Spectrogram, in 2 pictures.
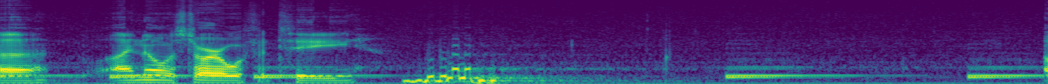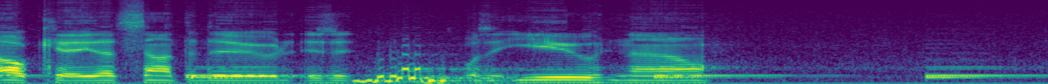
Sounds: speech

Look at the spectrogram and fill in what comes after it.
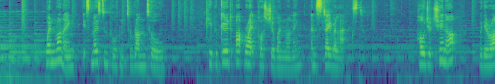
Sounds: inside a small room, speech, music

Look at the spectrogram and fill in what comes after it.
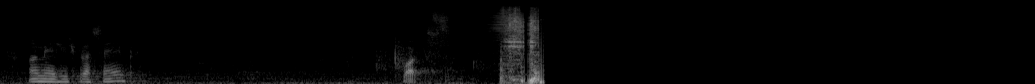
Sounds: strike lighter

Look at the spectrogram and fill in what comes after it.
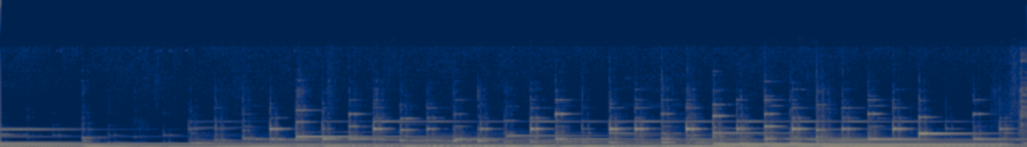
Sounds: music, vibraphone, percussion

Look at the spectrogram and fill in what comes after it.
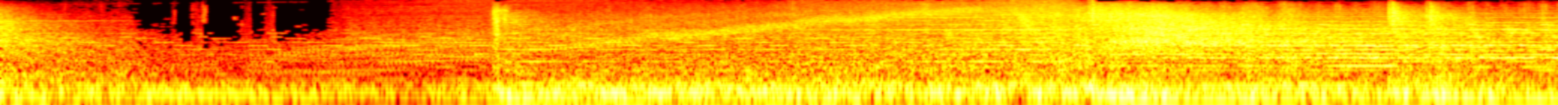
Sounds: background music, music

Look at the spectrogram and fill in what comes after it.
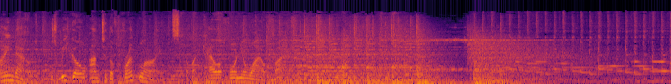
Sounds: music, speech

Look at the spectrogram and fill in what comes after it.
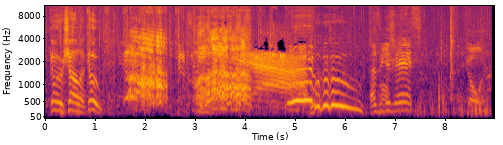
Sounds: run, speech

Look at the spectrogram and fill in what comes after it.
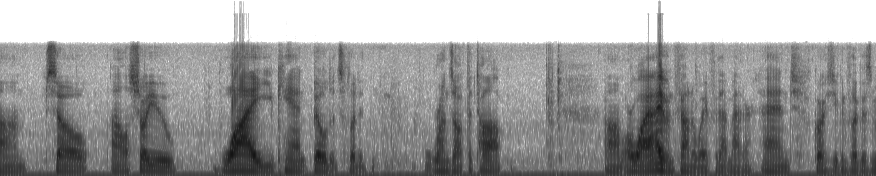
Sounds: speech

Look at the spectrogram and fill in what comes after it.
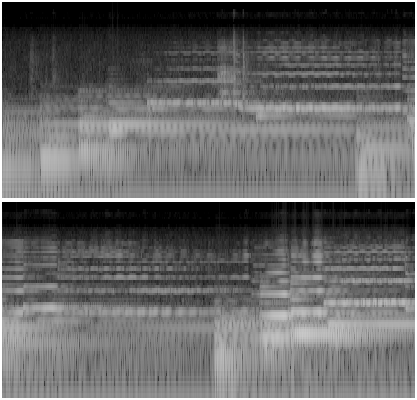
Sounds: music, musical instrument, fiddle

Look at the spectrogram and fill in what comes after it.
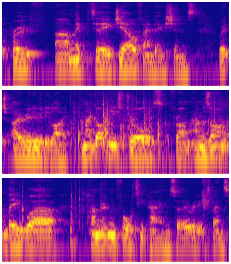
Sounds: speech

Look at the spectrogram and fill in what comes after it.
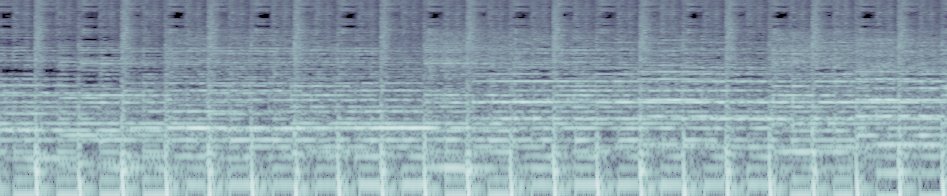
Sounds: electric guitar, plucked string instrument, guitar, music, strum, musical instrument

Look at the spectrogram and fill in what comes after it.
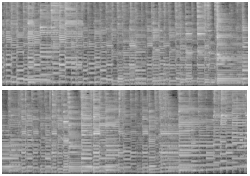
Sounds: music, plucked string instrument

